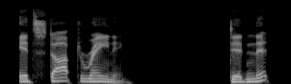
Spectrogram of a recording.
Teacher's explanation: Say, stopped. Neatly, then raise your tone on, didn't it?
